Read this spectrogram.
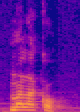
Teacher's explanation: Por ejemplo, tenemos la palabra leche que se escribe M-O-L-O-K-O, molocó. Pero como solo la última O es la tónica, las otras O se leen casi como una A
